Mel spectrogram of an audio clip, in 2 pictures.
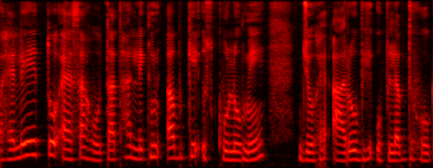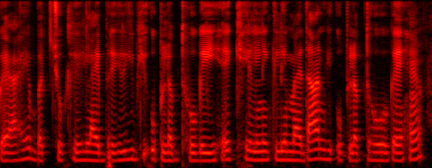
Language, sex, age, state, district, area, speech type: Hindi, male, 18-30, Uttar Pradesh, Prayagraj, rural, spontaneous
